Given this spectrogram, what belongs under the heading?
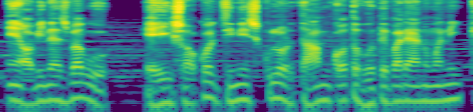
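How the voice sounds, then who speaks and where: A man voicing a greedy, excitable accomplice in a cartoon. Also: fairly low pitch, quick pace, soft background music, natural voice. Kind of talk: cartoon voice acting.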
